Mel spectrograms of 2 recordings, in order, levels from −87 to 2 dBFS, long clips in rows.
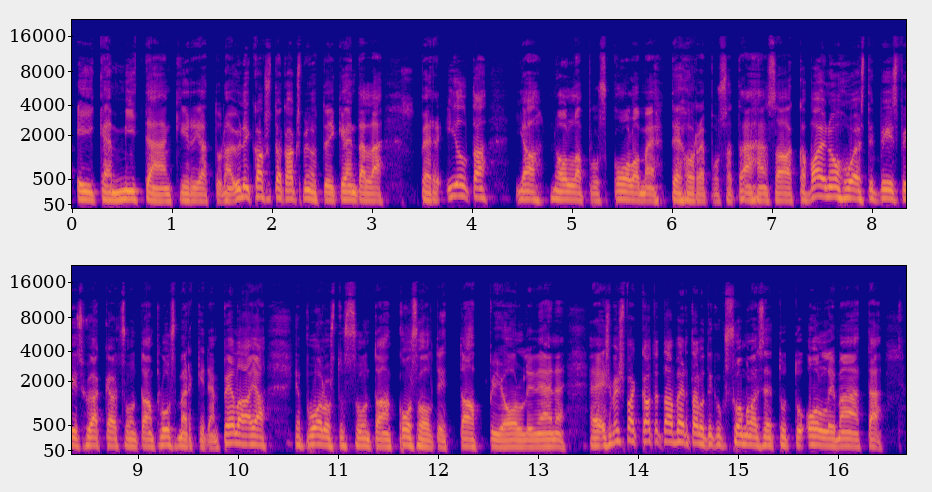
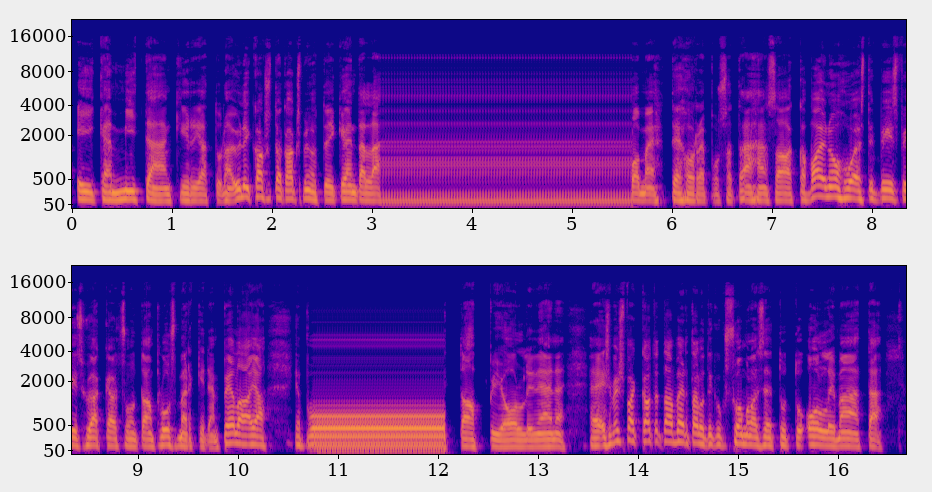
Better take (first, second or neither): first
